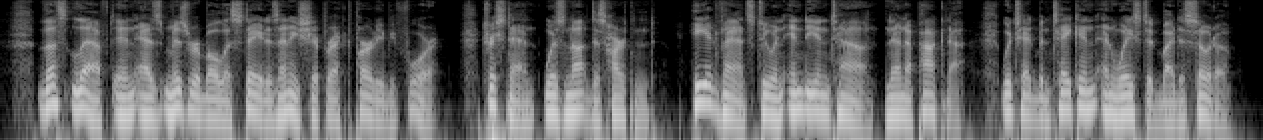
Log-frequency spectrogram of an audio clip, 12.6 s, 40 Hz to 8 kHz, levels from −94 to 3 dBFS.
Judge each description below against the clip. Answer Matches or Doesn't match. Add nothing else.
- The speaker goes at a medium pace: Matches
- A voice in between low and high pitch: Doesn't match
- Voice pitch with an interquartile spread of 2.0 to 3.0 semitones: Doesn't match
